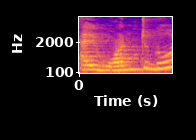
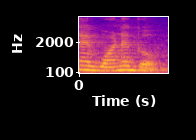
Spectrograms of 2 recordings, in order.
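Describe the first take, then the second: First: Want and to are said as separate full words. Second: Want and to blend into one reduced word. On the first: It sounds slightly formal. The speaker calls it right. "it's better to be slightly formal. So you say I want to go" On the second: It sounds casual, like native speakers' everyday speech. The speaker calls it wrong. "instead of saying I wanna go"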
